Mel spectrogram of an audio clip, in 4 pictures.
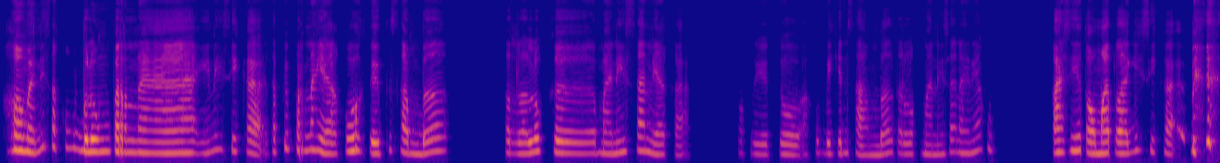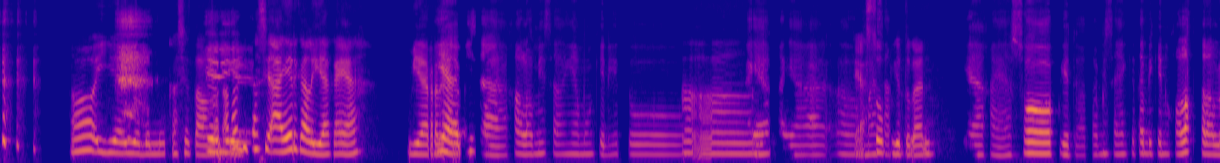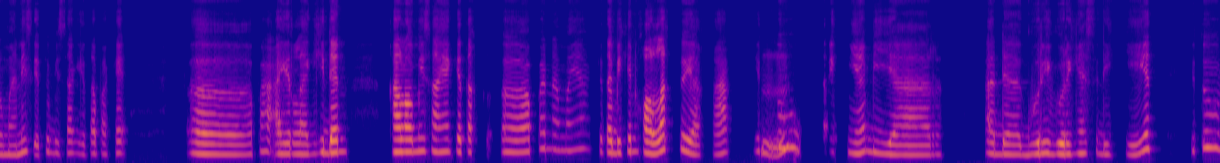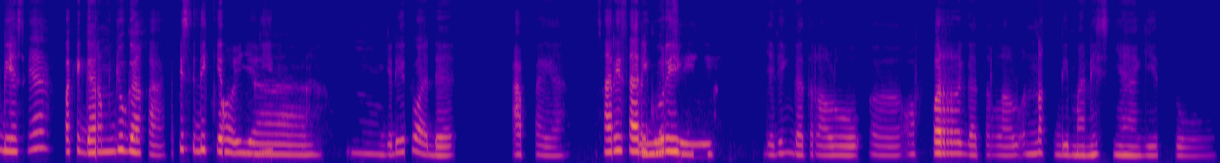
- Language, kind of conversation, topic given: Indonesian, podcast, Pernahkah kamu mengimprovisasi resep karena kekurangan bahan?
- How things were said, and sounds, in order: laugh; other background noise; in English: "over"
